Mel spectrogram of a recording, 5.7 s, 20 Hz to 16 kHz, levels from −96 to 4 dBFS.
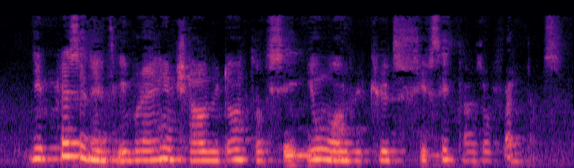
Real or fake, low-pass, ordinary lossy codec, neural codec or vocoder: fake; 14.4 kHz; MP3, 48 kbps; codec, 44.1 kHz, 3.4 kbps, Pupu-Codec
